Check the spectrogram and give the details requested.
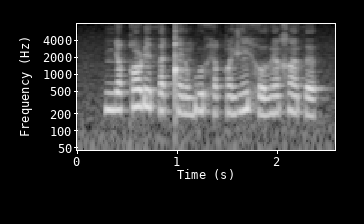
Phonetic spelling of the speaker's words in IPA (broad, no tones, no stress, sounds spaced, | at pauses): ɲ i q o ɽ i θ a ǃ ẽ ɾ õ b u h i q ũ ʒ ĩ h o ð ẽ χ ã θ ə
